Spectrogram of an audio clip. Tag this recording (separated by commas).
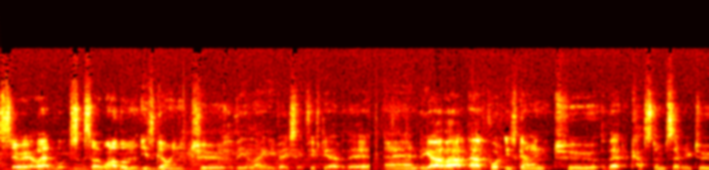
Speech, Music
